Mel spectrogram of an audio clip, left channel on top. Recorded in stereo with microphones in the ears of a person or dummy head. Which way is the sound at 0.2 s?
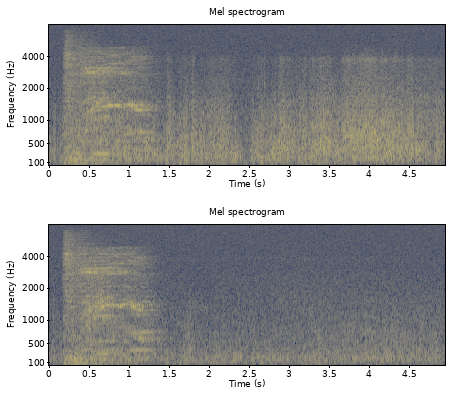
15° right (ahead or behind).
